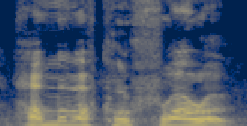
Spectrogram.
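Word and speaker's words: Hrafngrímr: Their name most people can't pronounce, but the pronunciation is Hammerkorfraro, which their song Sexatar is the song I'm going to be playing.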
